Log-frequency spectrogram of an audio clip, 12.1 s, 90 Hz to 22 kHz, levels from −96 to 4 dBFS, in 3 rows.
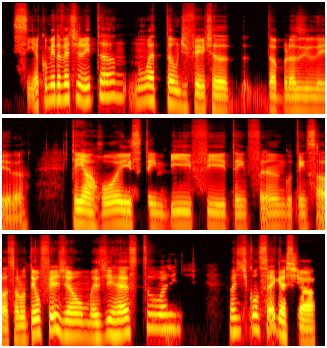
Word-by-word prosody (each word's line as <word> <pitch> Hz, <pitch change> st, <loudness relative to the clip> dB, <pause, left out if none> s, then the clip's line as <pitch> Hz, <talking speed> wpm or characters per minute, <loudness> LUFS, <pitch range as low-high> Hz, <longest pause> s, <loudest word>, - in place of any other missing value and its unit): Sim, -, -, -2 dB
a -, -, -1 dB
comida 190 Hz, +4 st, +2 dB
vietnamita 200 Hz, +2 st, +1 dB, 0.2 s
não 170 Hz, +3 st, -6 dB
é 180 Hz, -, +2 dB
tão 160 Hz, -4 st, -2 dB
diferente 125 Hz, -2 st, -1 dB
da 110 Hz, -1 st, 0 dB, 0.5 s
da 110 Hz, -, -1 dB
brasileira. 105 Hz, 0 st, -5 dB, 0.6 s
Tem 125 Hz, -1 st, +5 dB
arroz, 115 Hz, +1 st, 0 dB
tem 110 Hz, -3 st, -5 dB
bife, 115 Hz, 0 st, -3 dB
tem 100 Hz, 0 st, -6 dB
frango, 105 Hz, +1 st, -8 dB
tem 105 Hz, -, -4 dB
salada, 105 Hz, -, -1 dB
só 125 Hz, -, -2 dB
não 125 Hz, +1 st, -1 dB
tem 165 Hz, +6 st, +4 dB
o 175 Hz, -, +3 dB
feijão, 155 Hz, -7 st, +4 dB
mas 140 Hz, -1 st, -1 dB
de 165 Hz, +2 st, +1 dB
resto 180 Hz, +7 st, +2 dB
a 215 Hz, -, -1 dB
gente 210 Hz, -1 st, -9 dB, 0.6 s
a 180 Hz, -, -1 dB
gente 185 Hz, -, -3 dB
consegue 205 Hz, -5 st, +3 dB
achar. 110 Hz, -7 st, +5 dB
135 Hz, 165 wpm, -24 LUFS, 110-180 Hz, 0.6 s, Tem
